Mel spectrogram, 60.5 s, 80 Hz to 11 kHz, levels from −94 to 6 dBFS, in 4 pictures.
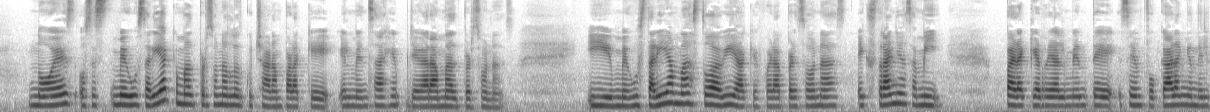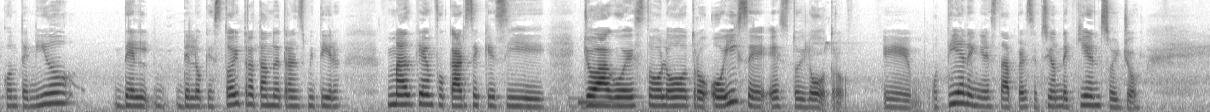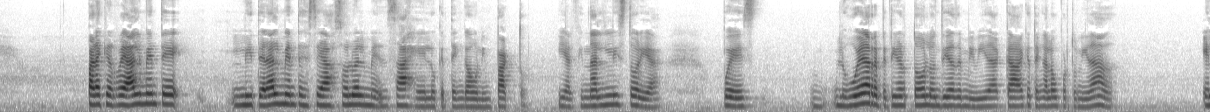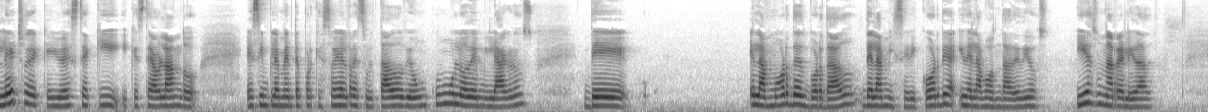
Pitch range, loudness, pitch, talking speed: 200-230 Hz, -23 LUFS, 215 Hz, 145 wpm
